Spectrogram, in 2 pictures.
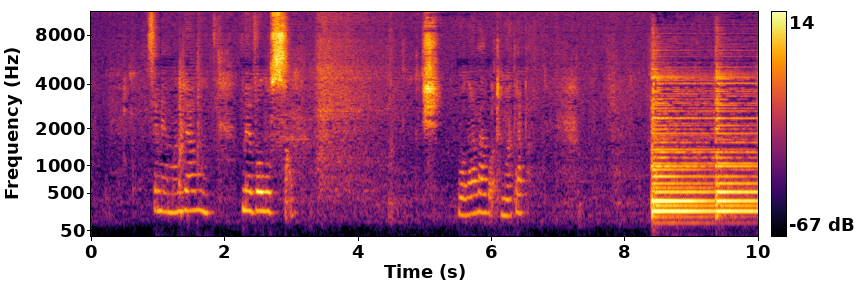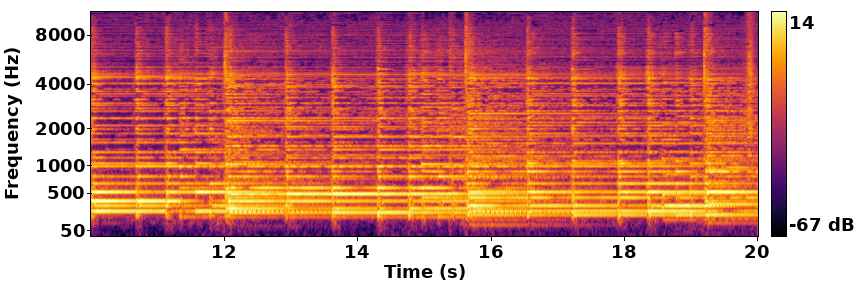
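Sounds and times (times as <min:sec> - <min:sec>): keyboard piano chords: 0:08.4 - 0:20.0.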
